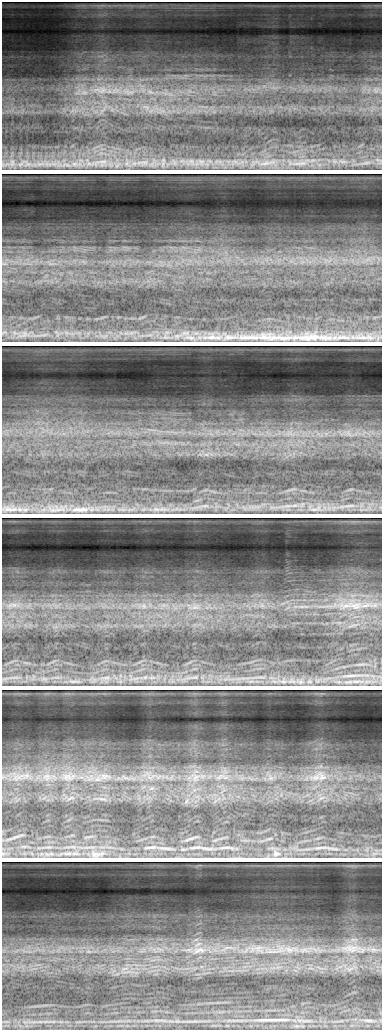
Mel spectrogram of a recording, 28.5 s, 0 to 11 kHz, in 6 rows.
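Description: Ski-Doo Summit XP 800 two-stroke snowmobile engine running under way through deep snow, its revs rising and falling over and over.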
